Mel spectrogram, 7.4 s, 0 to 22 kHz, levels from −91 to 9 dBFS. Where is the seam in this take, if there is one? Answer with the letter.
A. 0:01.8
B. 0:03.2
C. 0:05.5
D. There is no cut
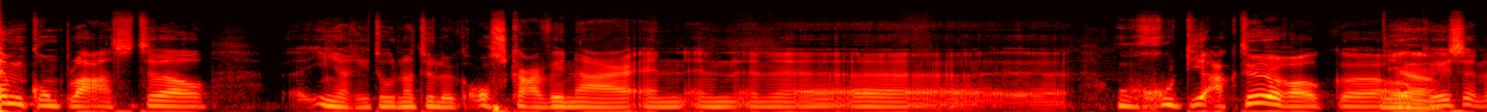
D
